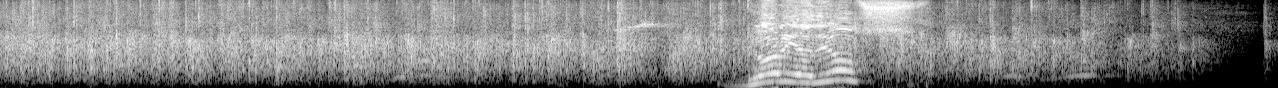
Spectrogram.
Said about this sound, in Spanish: ¡Ah, gloria a Dios! Démosle un aplauso al Señor. ¡Gloria a Dios!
